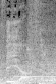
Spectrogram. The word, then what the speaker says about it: Sevilla: 裡的地名很多人會讀 Sevilla，其實 LL 不發音的話呢應該是 Sevilla，就即是我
